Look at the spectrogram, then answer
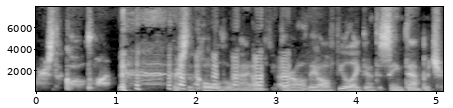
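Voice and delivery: hushed whisper. Describing a video where a man turns to one of his aides, retelling a whisper. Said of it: "he whispers".

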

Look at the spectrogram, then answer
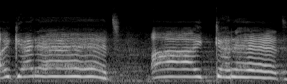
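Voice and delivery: screaming at full volume, high, slow, drawn-out.

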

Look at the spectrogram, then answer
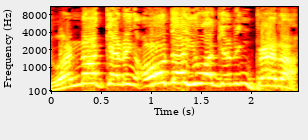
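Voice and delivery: shrill, high, rising, loud, enthusiastic shout. Retelling a comedy short where compliments are shouted: imitating Steve Carell shouting a compliment. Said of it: "German guys who shout compliments".

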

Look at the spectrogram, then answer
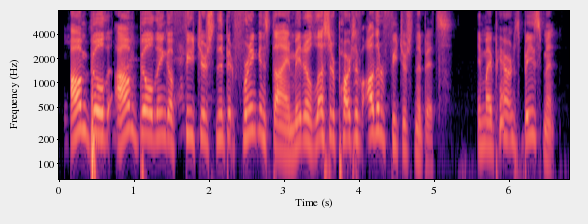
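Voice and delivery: put-on high-pitched dumb-guy voice. Answering the other speaker's question about the accent, in a put-on moron voice. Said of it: "That's what my moron sounds like".

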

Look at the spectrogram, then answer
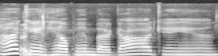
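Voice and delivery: put-on, fake Southern accent. Voicing a religious person who turns to God: put-on Southern accent. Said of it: "Why does that have to be a Southern accent?".

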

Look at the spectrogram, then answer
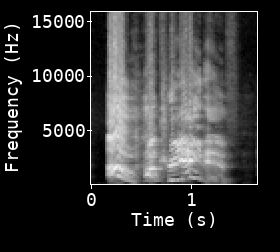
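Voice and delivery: put-on shrill, high, very loud gushing enthusiasm. Retelling a film scene about graduation caps: enthusiastic Renee imitation. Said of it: "The enthusiasm".

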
